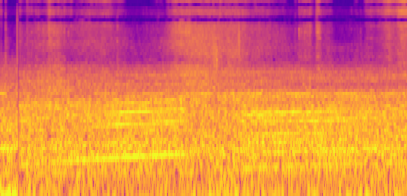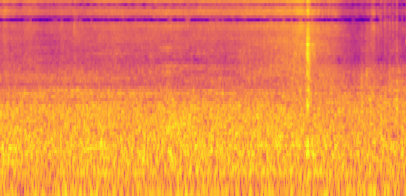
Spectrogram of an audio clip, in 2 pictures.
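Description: Steady background hum of distant engine noise, with a faint drone that shifts a little in pitch in the first few seconds and a single small click near the end.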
